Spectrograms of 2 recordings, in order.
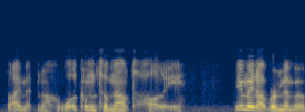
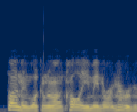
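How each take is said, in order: First: It is read in a put-on old man voice. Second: It is read in his normal voice.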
